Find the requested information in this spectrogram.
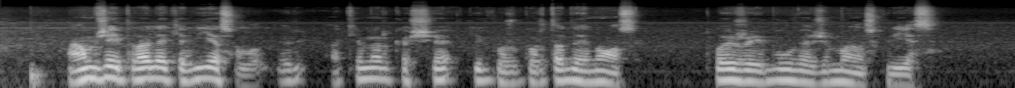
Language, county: Lithuanian, Tauragė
